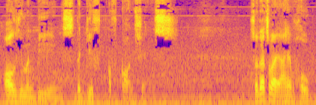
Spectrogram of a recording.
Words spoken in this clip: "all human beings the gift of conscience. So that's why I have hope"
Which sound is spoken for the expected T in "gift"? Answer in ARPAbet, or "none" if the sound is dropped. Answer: T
